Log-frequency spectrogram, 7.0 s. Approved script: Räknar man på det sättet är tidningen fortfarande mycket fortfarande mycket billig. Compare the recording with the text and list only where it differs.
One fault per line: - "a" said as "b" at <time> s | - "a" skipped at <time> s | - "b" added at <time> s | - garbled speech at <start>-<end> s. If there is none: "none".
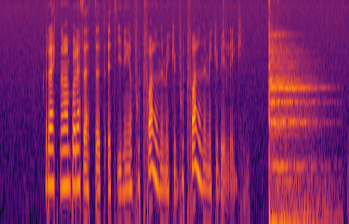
none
